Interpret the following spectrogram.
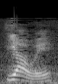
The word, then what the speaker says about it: Yahweh: Diyos eh pino-pronounce na Yahwe. Sabi nila eh while it is almost if not quite certain that the name was originally pronounced Yahwe this sabi nitong mga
